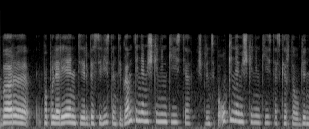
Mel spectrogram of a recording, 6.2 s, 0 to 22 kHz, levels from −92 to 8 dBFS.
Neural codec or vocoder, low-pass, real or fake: none; 7.2 kHz; real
